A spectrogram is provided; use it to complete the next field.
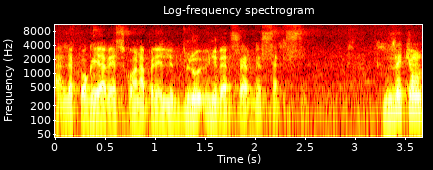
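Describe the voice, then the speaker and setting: A man at a very fast pace. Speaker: former student activist. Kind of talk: commemorative talk.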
